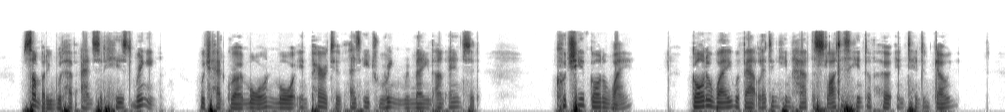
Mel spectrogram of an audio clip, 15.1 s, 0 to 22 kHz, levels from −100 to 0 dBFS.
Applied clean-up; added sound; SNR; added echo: none; none; none; none.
